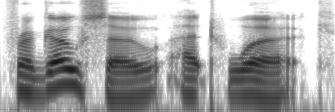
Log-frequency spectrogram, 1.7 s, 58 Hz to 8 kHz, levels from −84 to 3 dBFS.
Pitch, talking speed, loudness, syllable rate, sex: 135 Hz, 105 wpm, -16 LUFS, 3.1 syllables/s, male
